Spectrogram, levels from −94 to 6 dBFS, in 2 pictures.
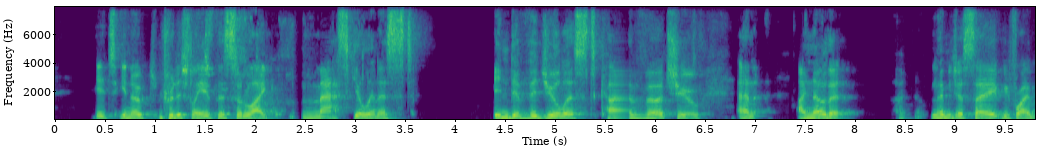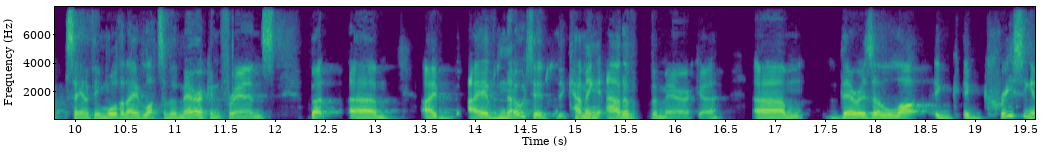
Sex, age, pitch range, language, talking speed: male, 30-49, 135-170 Hz, English, 155 wpm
